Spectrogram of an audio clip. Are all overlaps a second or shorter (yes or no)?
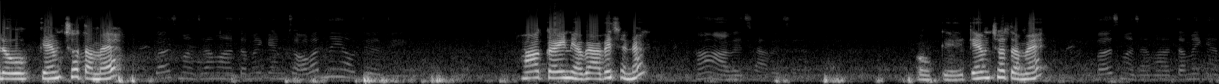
yes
